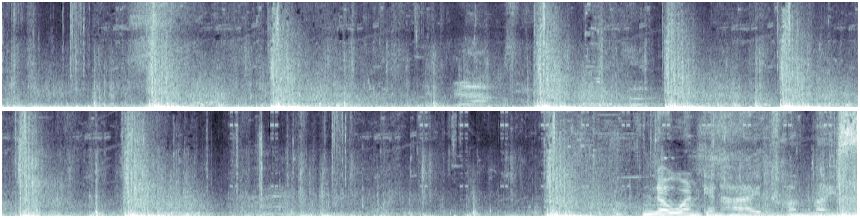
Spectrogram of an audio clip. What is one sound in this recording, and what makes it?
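Heavy gunfire booms in bursts.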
